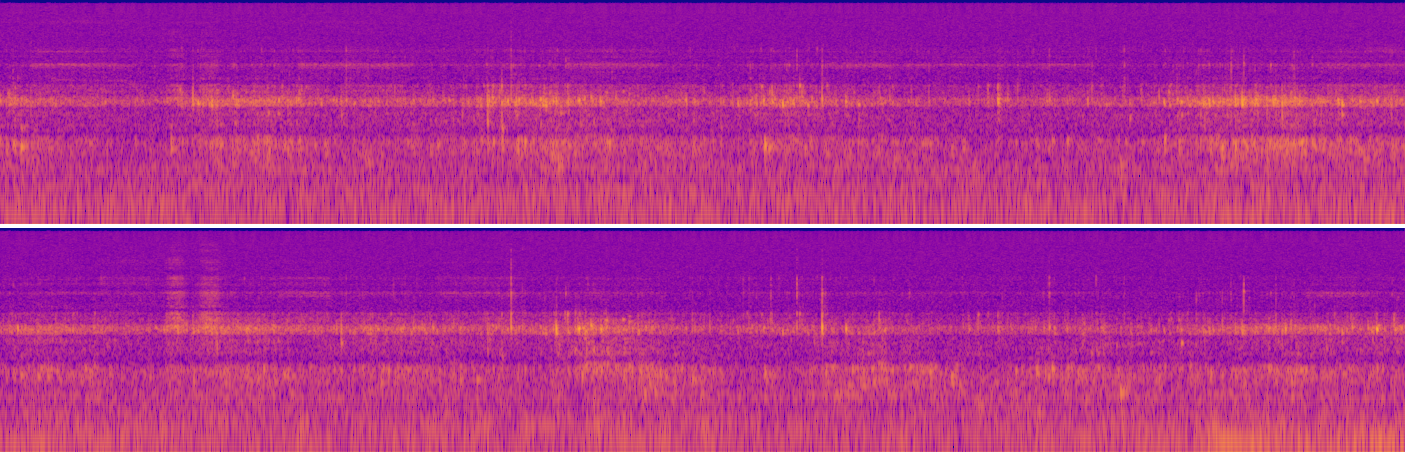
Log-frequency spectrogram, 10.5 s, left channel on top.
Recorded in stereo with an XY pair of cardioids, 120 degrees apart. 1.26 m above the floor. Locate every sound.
Only background noise.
